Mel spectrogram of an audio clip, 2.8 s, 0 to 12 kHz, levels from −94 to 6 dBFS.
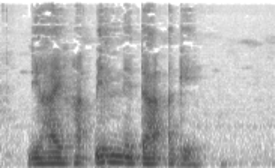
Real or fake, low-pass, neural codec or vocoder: fake; 10.8 kHz; vocoder, 48 kHz, 128 mel bands, Vocos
